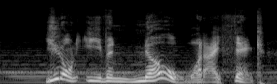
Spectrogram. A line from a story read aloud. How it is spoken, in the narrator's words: screamed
